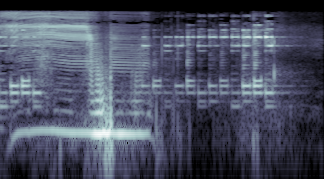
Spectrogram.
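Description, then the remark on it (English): A phone alarm plays an electronic melody: a sustained low buzzing tone with bright chiming notes, then a quick run of short, evenly spaced beeps before cutting off abruptly. “Sorry, I had a alarm that went off. I forgot about.”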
